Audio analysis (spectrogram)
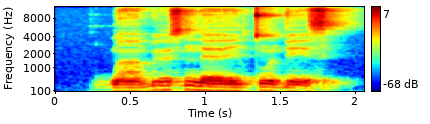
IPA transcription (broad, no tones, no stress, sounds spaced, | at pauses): ɡ͡b ã ɓ ʏː s n ɛː i̯ tʷ œ̃ ɗ e z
